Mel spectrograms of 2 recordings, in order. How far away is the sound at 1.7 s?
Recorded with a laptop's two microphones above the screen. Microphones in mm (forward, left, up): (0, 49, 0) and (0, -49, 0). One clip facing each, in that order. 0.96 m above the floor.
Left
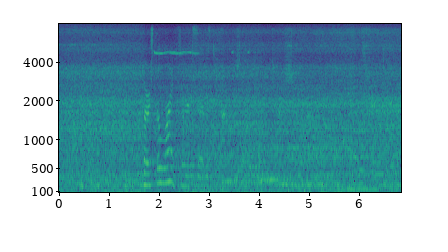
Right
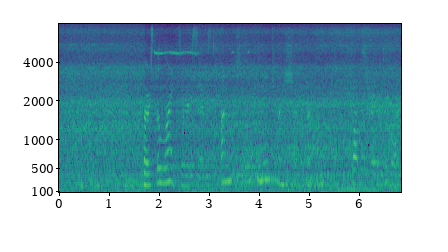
About 1.1 m.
